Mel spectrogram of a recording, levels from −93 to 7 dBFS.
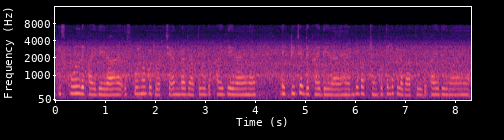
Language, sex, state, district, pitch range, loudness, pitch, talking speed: Hindi, female, Uttar Pradesh, Hamirpur, 230-260 Hz, -27 LUFS, 235 Hz, 230 wpm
